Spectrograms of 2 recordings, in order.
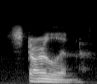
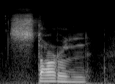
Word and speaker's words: Starlin: is brother sterling scarlet starlin starlin can you spell it yeah it's like tallinn but with an s oh cash is gonna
